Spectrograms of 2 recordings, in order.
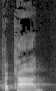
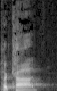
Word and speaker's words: Pakad: So the word is actually spelled, if you were going to use English letters, the word would be spelled PQD. And if you want to buy a vowel, buy the vowel A, because the word is pronounced Pakad, PQD, Pakad.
